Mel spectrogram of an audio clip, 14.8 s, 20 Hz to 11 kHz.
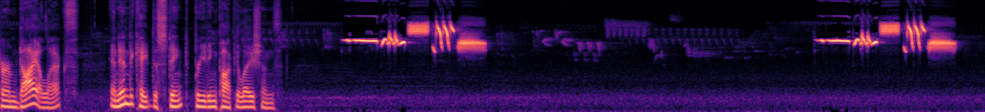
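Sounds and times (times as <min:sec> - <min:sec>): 
speech: 0:00.0 - 0:04.3
white-crowned sparrow singing: 0:03.9 - 0:14.4
faint scattered chirps: 0:04.2 - 0:14.4.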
